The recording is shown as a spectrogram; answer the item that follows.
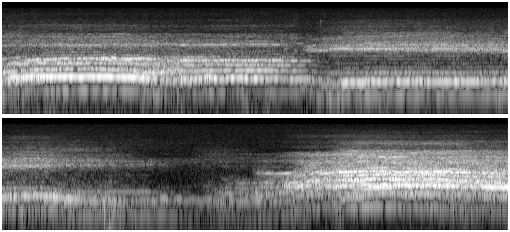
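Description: Church choir singing slowly in long, drawn-out held notes. The singing fades about seven seconds in and then swells up again.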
